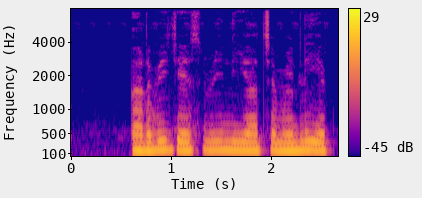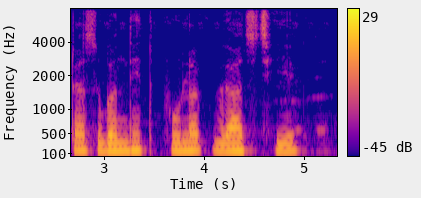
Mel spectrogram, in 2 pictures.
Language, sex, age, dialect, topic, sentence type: Maithili, male, 36-40, Eastern / Thethi, agriculture, statement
